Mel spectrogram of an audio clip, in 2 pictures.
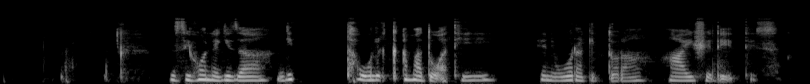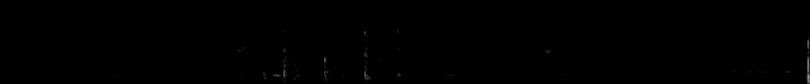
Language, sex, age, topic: Gamo, female, 25-35, agriculture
